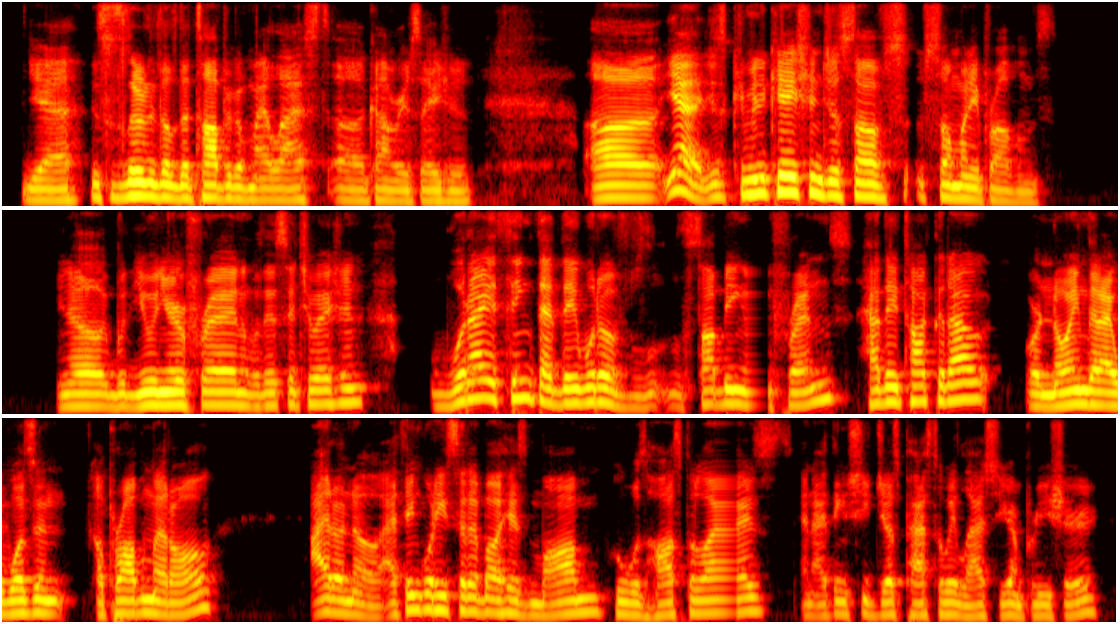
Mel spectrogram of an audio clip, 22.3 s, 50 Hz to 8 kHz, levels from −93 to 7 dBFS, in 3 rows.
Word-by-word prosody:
Yeah. 115 -1 -3
This 140 0 -3
is 135 +1 -2
literally 150 -1 +7
the 140 0 +3
the 130 0 +1
topic 130 -2 +3
of 120 - -2
my 115 -1 -3
last, 115 +1 -5
uh, 110 -2 -7
conversation. 105 -2 -6 0.7
Uh, 135 +1 +5
yeah, 205 -1 +6
just 140 +3 -5
communication 175 +2 +6
just 155 -2 +1
solves 145 -4 +2
s 140 - -11
so 140 - -1
many 130 -2 +1
problems. 100 -4 -9 0.8
You 125 - -7
know, 130 0 +2
with 125 0 -4
you 135 +3 +4
and 140 - +6
your 140 0 +6
friend, 140 -1 +1
with 125 - -7
this 135 0 -4
situation, 150 +3 -3 0.4
would 140 +9 -1
I 210 0 +4
think 210 +1 -2
that 165 -6 +2
they 160 0 +3
would've 160 -6 +1
l 120 +3 -13
l - - -13
stopped 150 +5 -4
being 150 -3 0
friends 185 +10 -5
had 155 +1 -3
they 170 -1 +3
talked 180 +1 -1
it 180 - +1
out, 200 +2 +2 0.2
or 130 -1 -1
knowing 140 +4 +3
that 150 -1 +4
I 140 - +6
wasn't 140 +1 0 0.2
a - - -5
problem 140 +1 0
at 130 -1 -1
all? 165 +10 -3 0.6
I - - -1
don't 140 -2 0
know, 115 -5 -4
I 120 +4 -7
think 170 +6 -2
what 175 - +1
he 170 - +1
said 165 0 -2
about 145 -2 -1
his 135 -4 -4
mom, 135 +6 -3
who 135 - -5
was 125 -3 -5
hospitalized, 145 +6 -5
and 115 - -13
I 110 - -9
think 130 +1 -8
she 135 +2 -9
just 130 +2 -4
passed 120 -1 -6
away 130 0 -3
last 110 -1 -8
year, 125 - -4
I'm 110 - -7
pretty 115 0 -9
sure, 125 +6 -7
135 Hz, 225 wpm, -22 LUFS, 125-150 Hz, 0.8 s, literally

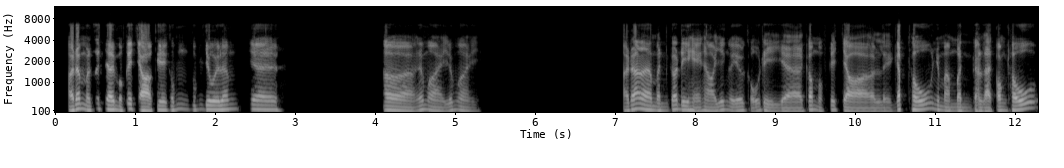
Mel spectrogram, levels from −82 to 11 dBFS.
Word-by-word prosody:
Hồi - - +4
đó 160 - +8
mình 130 -6 -2
có 170 - -4
chơi 140 -1 +7
một 115 -4 -2
cái 165 +2 +4
trò 115 -2 +7
kia 130 -1 +4
cũng 145 +5 -8
cũng 135 +2 -12
vui 135 -1 +4
lắm, 150 +3 -1
ch - - -8 1.6
Ừ, 115 -5 +1
đúng 135 +2 -4
rồi, 110 -4 -4
đúng 120 +3 -7
rồi. 105 -5 -8 1.8
Hồi - - -1
đó 160 +3 +5
là 140 -5 +4
mình 115 -2 -4
có 145 +4 +1
đi 130 -2 +1
hẹn 105 -3 0
hò 105 -2 -2
với 130 - -2
người 115 -5 -6
yêu 115 +1 -1
cũ, 110 - -7
thì, 100 -3 -4
ờ, 95 -1 0
có 135 - +1
một 135 - -10
cái 135 - -3
trò 95 -2 +1
là 95 +1 -7
gắp - - +5
thú, 140 +4 0
nhưng 135 - -5
mà 105 - -2
mình 105 -1 -4
gọi 100 +1 -1
là 100 -1 +2
con 115 +3 -2
thú. 150 - +1
120 Hz, 230 wpm, -27 LUFS, 105-140 Hz, 1.8 s, đó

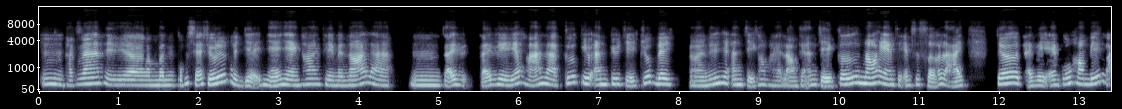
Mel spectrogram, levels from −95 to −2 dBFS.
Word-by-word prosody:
Ừm, 220 -2 -4
thật 180 0 -7
ra 230 +3 +5
thì, 195 -4 -4
ờ, 185 -1 +3 0.2
mình 185 0 0
cũng 190 +6 -4
sẽ 205 -5 0
xử 215 0 +2
lý 255 - +5
rất 305 +1 -2
là 205 - -1
dễ 165 -2 -2
nhẹ 180 -1 -1
nhàng 190 -2 +2
thôi. 215 +1 -3
Thì 185 -3 -3
mình 175 0 -4
nói 225 +8 +4
là 185 -7 -2 0.3
"Ừm, 180 -1 -3
tại 190 - +3
v - - -6 0.2
tại 195 - 0
vì, 190 -3 +1
á 245 +4 +2
hả, 180 +5 +4
là 195 -5 +2
cứ 265 +3 -3
kêu 230 -2 +2
anh 205 +1 +2
kêu 220 0 -2
chị 165 -1 -3
trước 265 +2 -2
đi, 220 -1 +4 0.2
rồi 170 0 -3
nếu 200 +7 -1
như 255 -1 0
anh 200 +1 -1
chị 145 - -4
không 200 -1 -6
hài 170 -2 -8
lòng 165 - -1
thì 175 - -6
anh 195 +2 -4
chị 155 -2 +2
cứ 220 +5 +1
nói 250 +2 +5
em 205 -3 +5
thì 185 - -7
em 175 - -4
sẽ 200 +2 -8
sửa 155 -7 -2
lại, 155 +5 +1 0.4
chứ 240 +2 +4
tại 165 - -3
vì 175 -1 -1
em 190 +1 -1
cũng 230 +5 -2
hông 220 -4 +1
biết 245 +6 +1
là - - -3
200 Hz, 280 wpm, -23 LUFS, 180-225 Hz, 0.4 s, ra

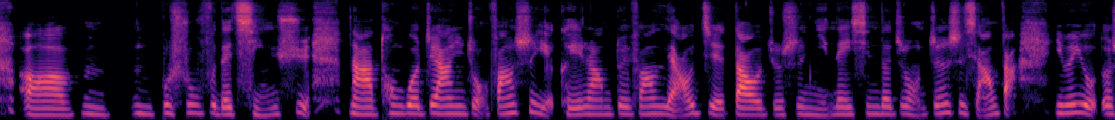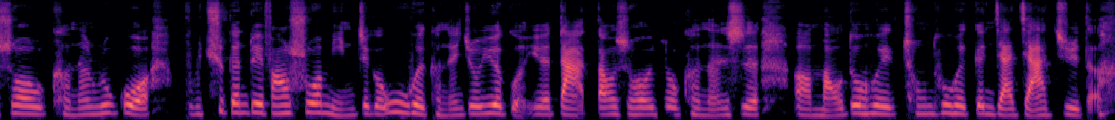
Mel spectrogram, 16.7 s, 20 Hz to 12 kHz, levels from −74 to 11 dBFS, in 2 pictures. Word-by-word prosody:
呃， 185 -1 +3
嗯， 200 -4 -11 0.2
嗯， 215 -2 -9
不 235 +4 -6
舒 235 +1 -4
服 225 0 -6
的 200 -2 0
情 200 -2 +6
绪。 230 - 0 0.3
那 205 -3 +5
通 225 +2 -7
过 220 0 +1
这 215 - -3
样 215 -1 +5
一 215 - -5
种 210 - -6
方 215 +2 0
式 260 +2 +2
也 215 - -4
可 195 - -6
以 - - 0
让 200 0 -3
对 205 0 -6
方 210 +1 -3
了 220 - 0
解 220 -5 -2
到， 190 -1 +5
就 190 0 -11
是 205 +2 -4
你 185 -3 -10
内 200 0 -3
心 210 +1 +1
的 210 0 -3
这 210 +1 -6
种 190 0 -12
真 225 +3 -3
实 235 -1 +3
想 215 0 +1
法， - - +1 0.3
因 230 -1 -4
为 235 - 0
有 240 - 0
的 215 - -5
时 225 +2 0
候 210 -2 +2
可 200 -1 -9
能 195 +2 -7
如 225 +3 -3
果 225 -6 +3 0.2
不 205 -1 -15
去 260 - +1
跟 250 -4 -1
对 245 0 +3
方 225 0 +2
说 250 +1 +2
明， 190 -7 -9
这 205 +4 -2
个 210 -1 -3
误 260 +1 -3
会 230 -2 +2
可 195 0 -13
能 175 +1 -8
就 210 +3 -1
越 230 +1 +3
滚 205 - -7
越 200 0 -2
大， 205 - +5
到 200 +1 +2
时 200 - -1
候 195 0 0
就 200 0 -6
可 195 0 -9
能 175 0 -9
是， 190 0 +3 0.3
呃， 180 - -1
矛 165 -1 -2
盾 220 +2 +1
会 210 -2 +1
冲 215 0 -4
突 215 - -7
会 220 -2 +1
更 215 0 -3
加 195 -3 +4
加 180 - +5
剧 190 +1 0
的。 - - -8
205 Hz, 310 characters per minute, -23 LUFS, 195-225 Hz, 0.3 s, 情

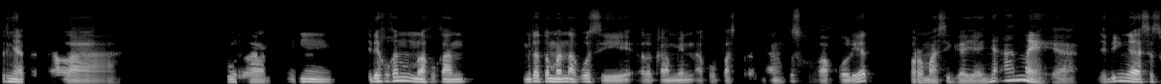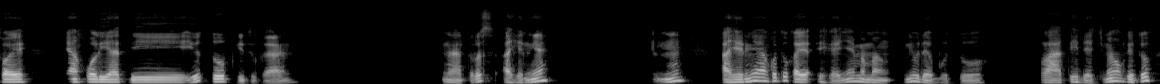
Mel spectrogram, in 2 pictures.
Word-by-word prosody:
Ternyata 125 -6 +2
salah. 90 -5 -1 1.1
Kurang 110 -4 0 0.2
mhm. 120 -4 +1 0.4
Jadi 145 - +2
aku 150 +2 +1
kan 175 - +6
melakukan 115 -4 +4 0.7
minta 135 +4 +5
teman 135 -1 +7
aku 135 +5 0
sih, 95 -1 -1
rekamin 100 +1 -2
aku - - -10
pas - - -4
berenang. 100 0 -9
Terus, 145 0 -9
kok 105 0 -31
aku 95 - -1
lihat, 160 +6 +2 0.4
formasi 100 -1 0
gayanya 90 - -2
aneh, 185 - +4
ya. 90 -2 -4 0.3
Jadi, 115 +6 -6
nggak 130 -5 +8
sesuai 120 -1 +4 0.5
yang 125 - +3
aku 120 0 -1
lihat 115 0 +4
di 110 0 +2 0.5
YouTube, 130 -1 +2
gitu 90 -2 -8
kan. 85 +2 -4 1.5
Nah, 100 -2 -2
terus 140 +4 -3
akhirnya 105 - 0 1.1
mhm, 150 +10 -2 0.3
akhirnya 115 +10 +3
aku 160 - -1
tuh 180 - -2
kayak, 115 -3 +3
"Ih, 115 - -8
kayaknya 95 +11 -3
memang 100 -8 -2
ini 125 +4 -5
udah 95 -8 -1
butuh 90 +1 -10 0.6
pelatih, 100 +4 -1
deh." 85 - -3
Cuma, 150 +6 0
waktu 115 -4 -1
itu, 160 - +3
115 Hz, 135 wpm, -24 LUFS, 100-130 Hz, 1.5 s, nggak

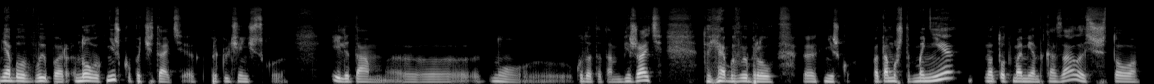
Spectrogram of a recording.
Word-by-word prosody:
меня 170 0 +7
был 155 -2 +5
выбор 140 -3 +1
новую 155 -2 +5
книжку 195 +5 +2
почитать 135 -4 -2 0.3
приключенческую 135 -2 -6 0.4
или 140 -3 +3
там, 125 - -4
э, 120 - -11
ну, 125 -8 -9
э, - - -23
куда-то - - -3
там 115 +1 -9
бежать, 165 +7 +4 0.4
то 140 - -2
я 155 -2 +5
бы 140 - 0
выбрал, 135 -3 +3 0.3
э, 135 -1 -1
книжку. 130 -2 -3 0.2
Потому 150 0 +3
что 130 - -5
мне 185 - +5 0.3
на 150 -1 +2
тот 150 - 0
момент 135 -3 +2
казалось, 155 - 0
что 130 -4 -1
140 Hz, 150 wpm, -22 LUFS, 125-150 Hz, 0.4 s, меня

